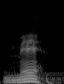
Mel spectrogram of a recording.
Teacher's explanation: In Scottish English, the E in the meh gets slightly extended where it sounds like this, meh.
